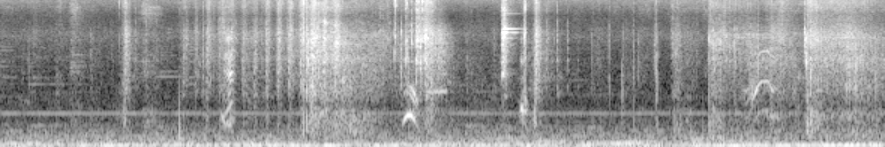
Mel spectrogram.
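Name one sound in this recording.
Game gunfire crackles in short bursts.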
